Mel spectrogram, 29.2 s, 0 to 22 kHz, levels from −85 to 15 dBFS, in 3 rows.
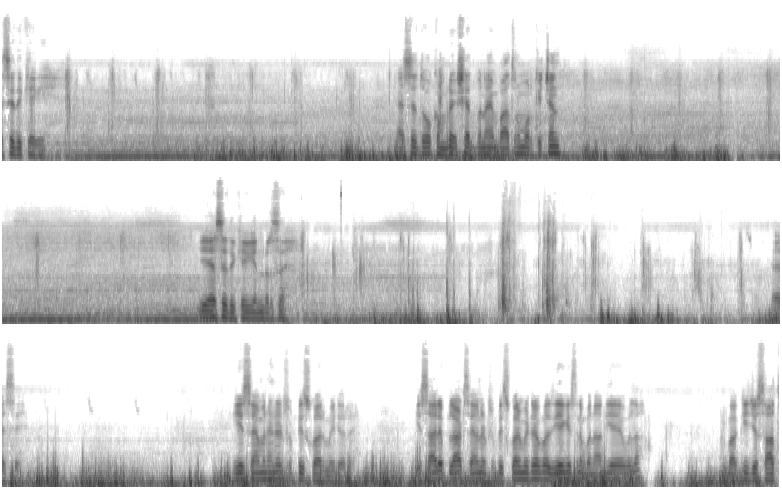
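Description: At 13.96 s a single sharp snap of about -15 dBFS sits on top of the sound, an electrical switching spike likely from a nearby arc, not a gap-like digital dropout.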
